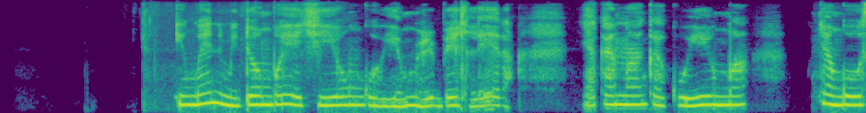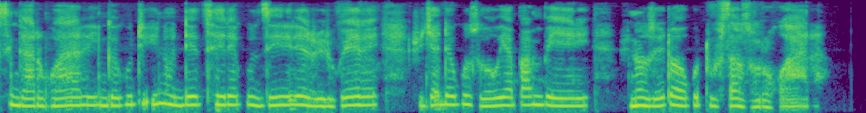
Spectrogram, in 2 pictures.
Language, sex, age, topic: Ndau, female, 18-24, health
